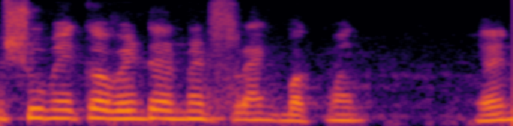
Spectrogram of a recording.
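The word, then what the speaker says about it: Buchman: BUCH, बुचमैन लिखा है लेकिन प्रोनाउंसिएशन है बकमैन।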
